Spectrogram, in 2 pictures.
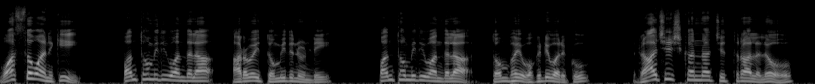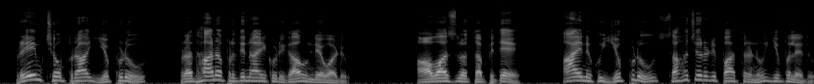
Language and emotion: Telugu, neutral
